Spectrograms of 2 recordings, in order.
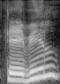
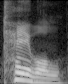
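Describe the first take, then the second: First: The t sound is plain, without a puff of air. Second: The t sound has a strong puff of air. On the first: The speaker calls it wrong. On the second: The speaker calls it right.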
